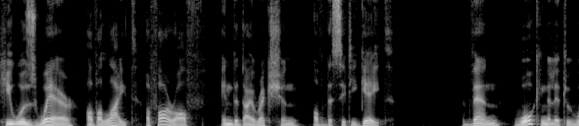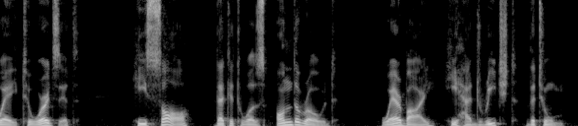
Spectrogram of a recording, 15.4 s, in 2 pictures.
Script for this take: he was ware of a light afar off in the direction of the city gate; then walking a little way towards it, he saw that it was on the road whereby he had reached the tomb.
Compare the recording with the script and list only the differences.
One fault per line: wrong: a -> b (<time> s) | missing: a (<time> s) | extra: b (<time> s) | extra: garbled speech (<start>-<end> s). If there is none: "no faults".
no faults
